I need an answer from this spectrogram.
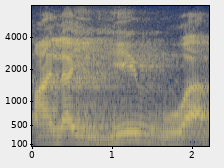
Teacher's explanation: Alaihim waladhdallin, nggak boleh ini ditahan itu, tapi jelas alaihim wa, langsung bacanya itu jelas. Jadi mimnya ini nggak boleh dengung-dengungkan.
